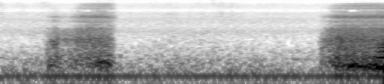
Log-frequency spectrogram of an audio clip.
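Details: Two raspy snores from a Russian Blue cat, separated by about two seconds of quiet, the second building louder toward the end; faint constant low hum beneath.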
